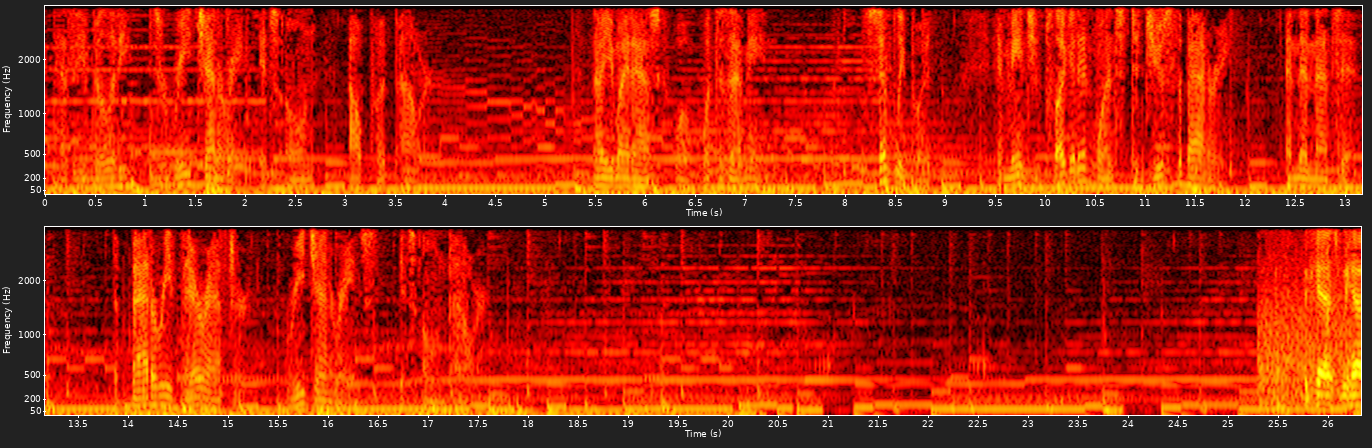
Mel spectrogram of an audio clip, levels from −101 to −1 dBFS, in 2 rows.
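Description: Nothing stood out on listening, though the audio has the narrow sound of a telephone-grade call path with nothing above 4 kHz, which fits a G.711 A-law link.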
